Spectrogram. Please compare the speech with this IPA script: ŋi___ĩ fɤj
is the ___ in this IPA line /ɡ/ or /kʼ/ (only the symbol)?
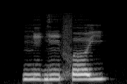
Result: ɡ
